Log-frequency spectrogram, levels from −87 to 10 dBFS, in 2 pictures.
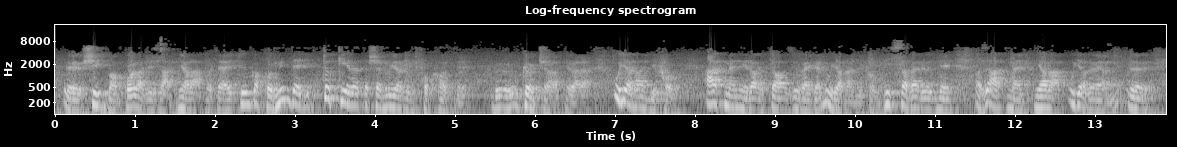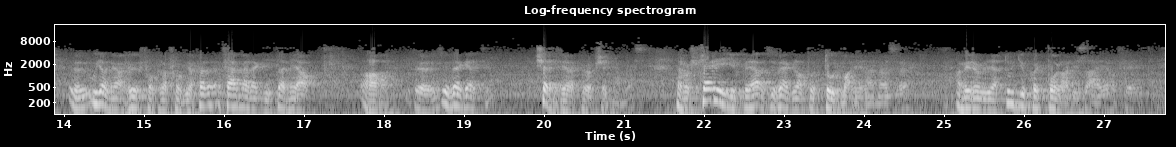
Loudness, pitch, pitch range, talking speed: -13 LUFS, 145 Hz, 125-175 Hz, 110 wpm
